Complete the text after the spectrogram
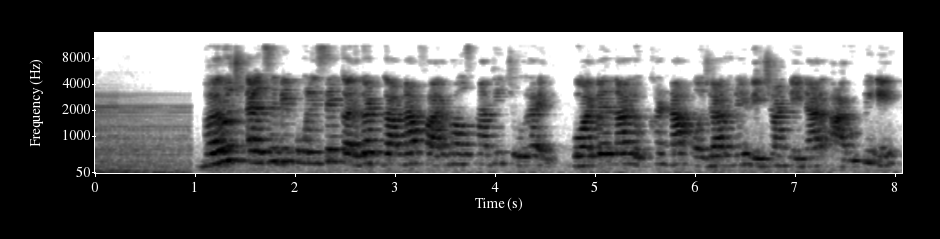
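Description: A young woman reads out the news clearly into a microphone.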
